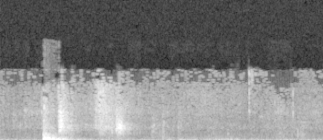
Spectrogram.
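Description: A single sharp thump about a third of a second in, followed by a lighter knock about half a second later, over the steady low room tone of a library study hall. It sounds like a door, cupboard or piece of furniture being shut or set down.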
